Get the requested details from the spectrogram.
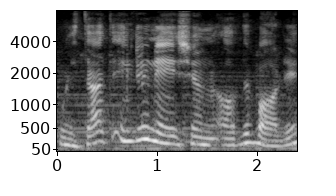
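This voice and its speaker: Speaking very slowly with a non-native accent, a man with a fairly high pitch makes very wide pitch swings while music plays in the background. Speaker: independent researcher. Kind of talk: documentary narration.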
